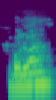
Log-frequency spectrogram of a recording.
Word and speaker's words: Boileau: Van a encontrar a Molière, van a encontrar a Racine, son franceses, Corneille, van a encontrar Boulois, se escribe Boileau.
